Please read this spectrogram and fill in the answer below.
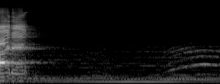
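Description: A woman's amplified preaching voice cuts off in the first moment, leaving a steady low hum with faint held tones under it. Near the end comes a faint voice-like sound that rises and falls in pitch.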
